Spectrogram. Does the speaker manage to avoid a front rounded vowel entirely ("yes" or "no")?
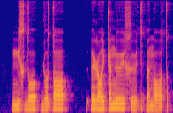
no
